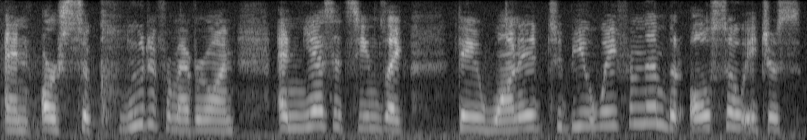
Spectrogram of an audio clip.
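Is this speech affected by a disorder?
No.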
